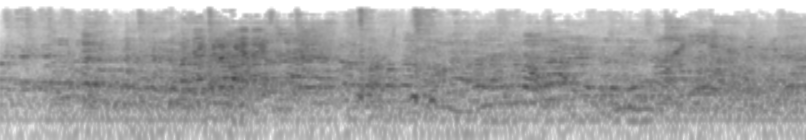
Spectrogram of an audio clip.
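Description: Crowd of spectators chattering, many voices talking over one another at once.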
